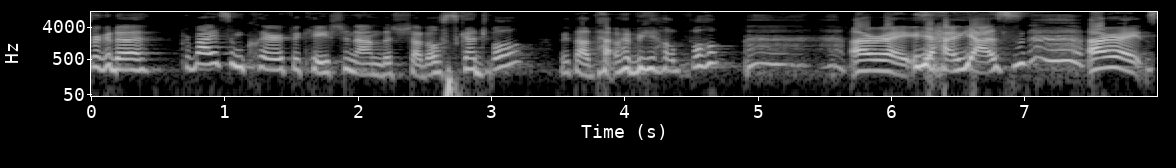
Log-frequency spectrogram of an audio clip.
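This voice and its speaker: Bright, high-voiced woman hosting a convention. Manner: upbeat, hypes the crowd, laughs easily. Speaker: convention organizer and host. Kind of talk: live event hosting and announcements. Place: large ballroom.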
